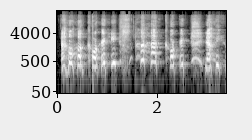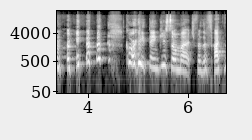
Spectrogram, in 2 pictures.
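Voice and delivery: high, giggling delight; laughing. Real, not acted. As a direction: laugh through the name. Laughing thanks to donor.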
